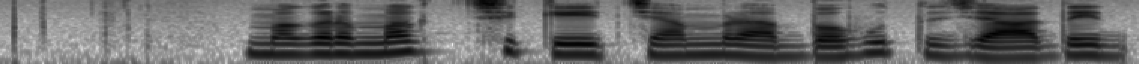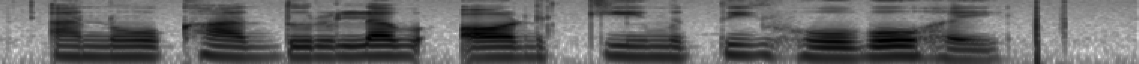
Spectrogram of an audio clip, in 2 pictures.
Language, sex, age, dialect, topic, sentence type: Magahi, female, 25-30, Southern, agriculture, statement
